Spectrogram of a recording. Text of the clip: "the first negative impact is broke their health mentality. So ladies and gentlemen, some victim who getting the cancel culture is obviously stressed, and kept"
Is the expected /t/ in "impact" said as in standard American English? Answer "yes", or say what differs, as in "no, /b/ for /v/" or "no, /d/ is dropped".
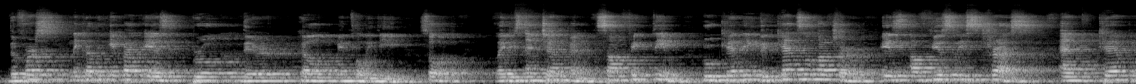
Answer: yes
